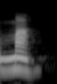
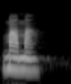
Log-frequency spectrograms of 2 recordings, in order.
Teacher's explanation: esa posición bilabial, la M, se junta con la A, que es la vocal más abierta. Y entonces se despegan los labios, se saca el aire de los pulmones, se pasa por las cuerdas vocales y tenemos ese asombroso ma.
